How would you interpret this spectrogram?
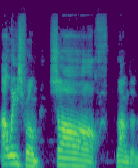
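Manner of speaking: loud, drawn-out "Sahf" London jibe; exaggerated South London accent, slow and loud; mocking South London accent. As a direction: take the piss out of South London speech. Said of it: "this is where they take the piss out of us".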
